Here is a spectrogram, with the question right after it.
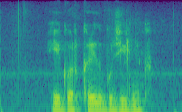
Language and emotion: Russian, neutral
